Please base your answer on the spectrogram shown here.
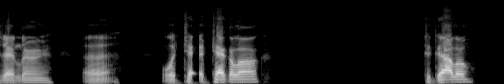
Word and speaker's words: Tagalog: Even the Philippines, I learn uh what Tagalog Tagalo. What you call Tagalog? It's pronounced Tagalo.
